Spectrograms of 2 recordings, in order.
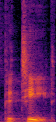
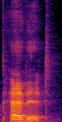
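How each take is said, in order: First: The word ends with a clear final t sound. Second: The word ends without a clear final t sound. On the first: The speaker calls it right. "it's petite, as in small" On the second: The speaker calls it wrong. "It's not petit"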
